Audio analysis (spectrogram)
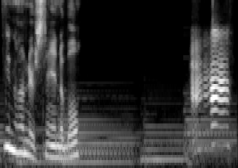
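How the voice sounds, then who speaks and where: A woman's voice: medium pitch, big pitch swings, normal speed, sharp tone, faint music behind. A woman giving casual gameplay commentary, rambling and trailing off as she searches for words. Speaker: streamer playing a game.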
